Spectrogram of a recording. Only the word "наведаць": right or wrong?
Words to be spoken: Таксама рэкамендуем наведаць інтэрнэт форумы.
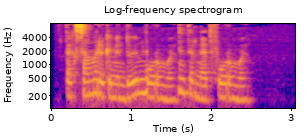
wrong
